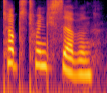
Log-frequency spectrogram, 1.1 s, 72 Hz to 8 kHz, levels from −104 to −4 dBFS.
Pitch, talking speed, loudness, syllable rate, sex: 245 Hz, 170 wpm, -18 LUFS, 6.9 syllables/s, female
